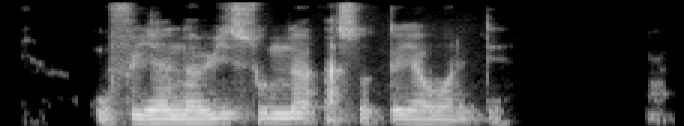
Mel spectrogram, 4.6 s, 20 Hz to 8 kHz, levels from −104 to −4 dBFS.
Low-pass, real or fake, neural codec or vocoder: 7.2 kHz; fake; autoencoder, 48 kHz, 128 numbers a frame, DAC-VAE, trained on Japanese speech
